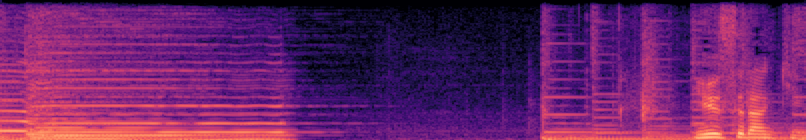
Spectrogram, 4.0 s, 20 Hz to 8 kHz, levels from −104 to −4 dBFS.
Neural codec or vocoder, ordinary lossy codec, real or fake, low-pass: none; none; real; none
